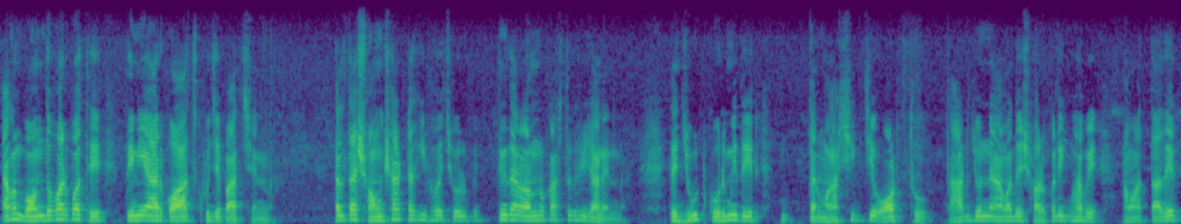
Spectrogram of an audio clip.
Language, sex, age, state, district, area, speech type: Bengali, male, 18-30, West Bengal, Birbhum, urban, spontaneous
